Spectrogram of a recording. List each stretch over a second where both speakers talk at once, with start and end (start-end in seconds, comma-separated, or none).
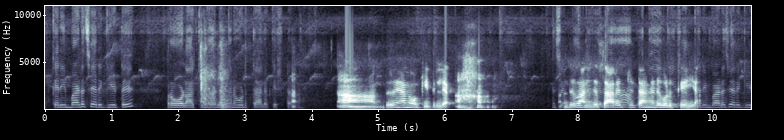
7.8-9.8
